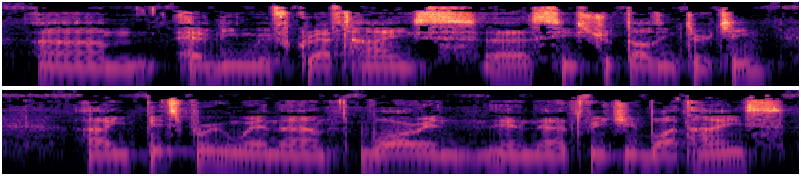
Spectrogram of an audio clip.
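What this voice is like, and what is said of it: Brazilian-accented English. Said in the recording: “As you can see from this accent, I'm from Brazil.”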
